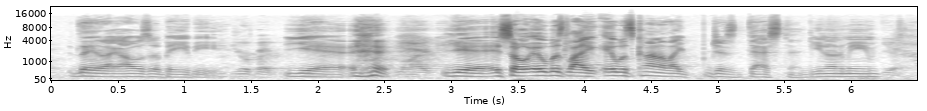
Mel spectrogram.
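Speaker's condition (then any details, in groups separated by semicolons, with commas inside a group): No condition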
